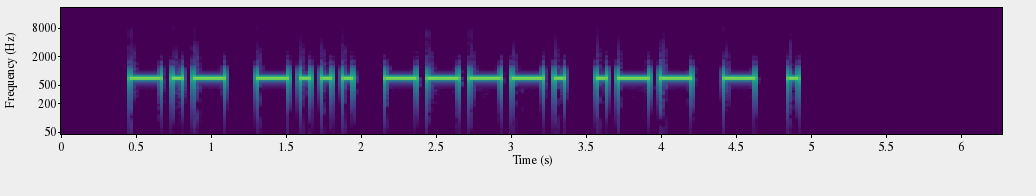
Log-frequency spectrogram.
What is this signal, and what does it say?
Morse code, heard as a keyed tone, about 17 wpm, 700 Hz. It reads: KB9WTE
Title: USA Call Signs - 6 Characters - 3x Character Spacing - 17wpm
